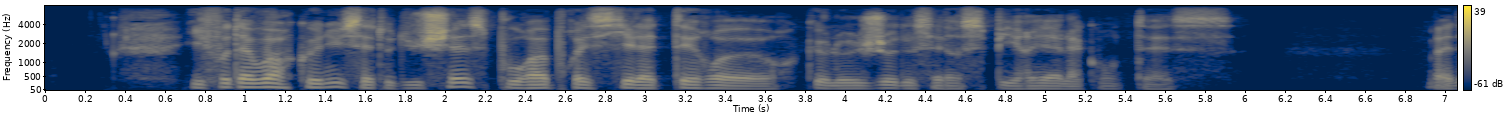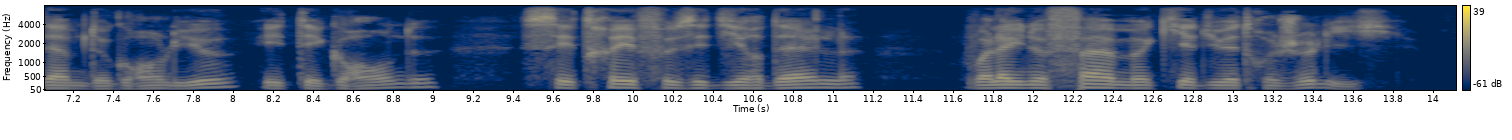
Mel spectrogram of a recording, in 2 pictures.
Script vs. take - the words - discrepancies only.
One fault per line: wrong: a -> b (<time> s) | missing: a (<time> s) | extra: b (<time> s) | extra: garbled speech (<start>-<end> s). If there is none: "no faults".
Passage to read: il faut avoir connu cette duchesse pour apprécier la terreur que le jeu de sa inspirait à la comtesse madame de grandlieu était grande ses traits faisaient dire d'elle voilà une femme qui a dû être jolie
no faults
